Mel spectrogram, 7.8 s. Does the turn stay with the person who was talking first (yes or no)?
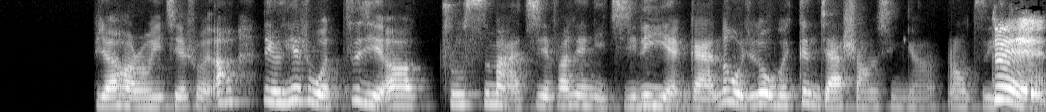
no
